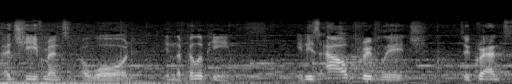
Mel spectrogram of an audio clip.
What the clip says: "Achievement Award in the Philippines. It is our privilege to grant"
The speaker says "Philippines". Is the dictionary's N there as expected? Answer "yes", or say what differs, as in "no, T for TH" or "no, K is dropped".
yes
